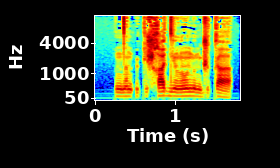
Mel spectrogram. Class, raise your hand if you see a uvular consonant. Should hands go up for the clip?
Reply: yes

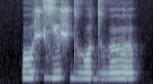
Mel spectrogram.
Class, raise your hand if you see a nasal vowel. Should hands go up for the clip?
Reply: no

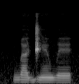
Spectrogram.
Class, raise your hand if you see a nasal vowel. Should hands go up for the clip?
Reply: yes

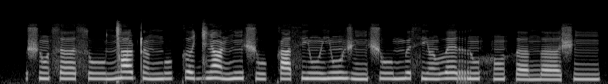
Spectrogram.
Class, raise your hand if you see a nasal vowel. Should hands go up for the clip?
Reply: yes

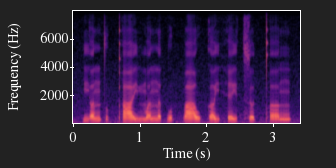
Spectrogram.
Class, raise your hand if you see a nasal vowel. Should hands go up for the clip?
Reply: no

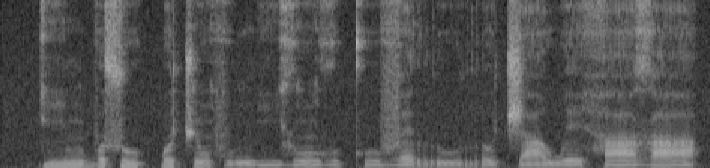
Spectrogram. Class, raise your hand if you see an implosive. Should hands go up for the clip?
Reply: no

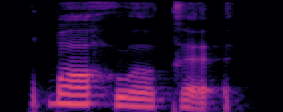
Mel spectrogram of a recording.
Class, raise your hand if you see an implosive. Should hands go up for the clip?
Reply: yes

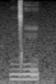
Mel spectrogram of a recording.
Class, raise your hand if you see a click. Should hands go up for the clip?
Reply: yes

